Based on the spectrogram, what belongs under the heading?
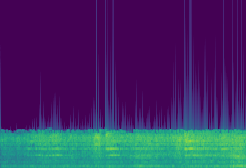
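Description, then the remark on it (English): A freight train rumbles and clatters steadily through the Great Valley Railroad's freight terminal, a dense continuous roar of wheels and cars that swells slightly toward the end, with no voices. “Finest freight terminal in this part of the country, Browning.”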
